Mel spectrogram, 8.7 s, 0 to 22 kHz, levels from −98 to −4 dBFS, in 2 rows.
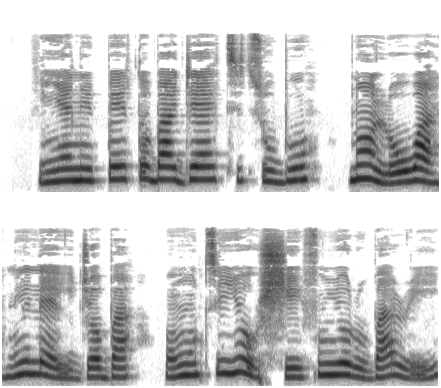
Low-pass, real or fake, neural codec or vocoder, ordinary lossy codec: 10.8 kHz; real; none; MP3, 48 kbps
